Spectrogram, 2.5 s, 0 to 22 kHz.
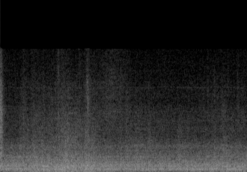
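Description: Steady in-cab running noise of a MAN TGE van's 2.0-litre diesel engine and tyres on the road while driving, with one short sharp click right at the start.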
